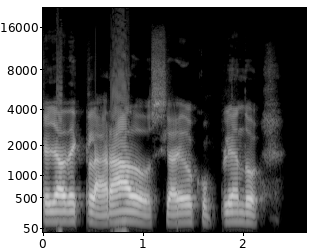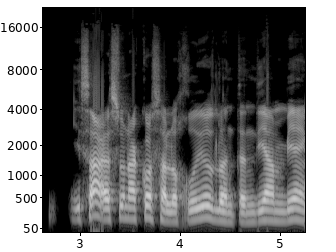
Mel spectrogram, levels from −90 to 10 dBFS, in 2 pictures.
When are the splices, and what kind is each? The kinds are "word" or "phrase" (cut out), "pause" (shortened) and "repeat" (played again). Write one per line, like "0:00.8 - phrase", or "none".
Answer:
none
